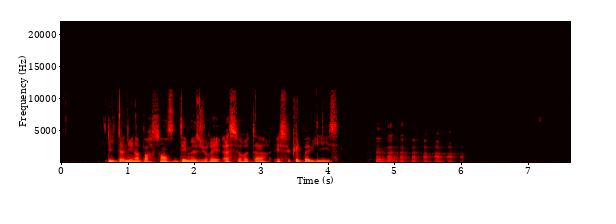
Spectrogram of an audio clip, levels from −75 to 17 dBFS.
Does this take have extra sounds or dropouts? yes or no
yes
